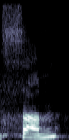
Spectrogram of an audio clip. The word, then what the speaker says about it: some: Lo importante de some es cerrar la boca al acabar la palabra.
